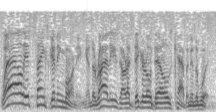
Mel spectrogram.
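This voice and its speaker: A male radio announcer in the 1940s style, with a highish, very animated voice and a mellow tone. His scripted delivery is folksy and emphatic, on a dull, faintly noisy old recording. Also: brisk, faint music behind.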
